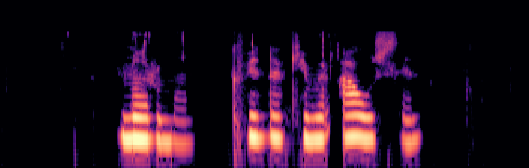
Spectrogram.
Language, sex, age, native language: Icelandic, female, 12, Icelandic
